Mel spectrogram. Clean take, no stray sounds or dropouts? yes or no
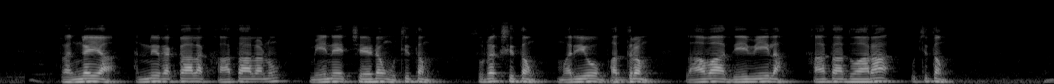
yes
